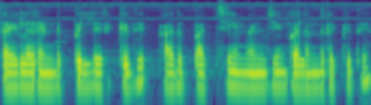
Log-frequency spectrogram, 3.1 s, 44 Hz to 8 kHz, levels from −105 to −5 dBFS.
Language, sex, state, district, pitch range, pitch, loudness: Tamil, male, Tamil Nadu, Kanyakumari, 110-115 Hz, 110 Hz, -22 LUFS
